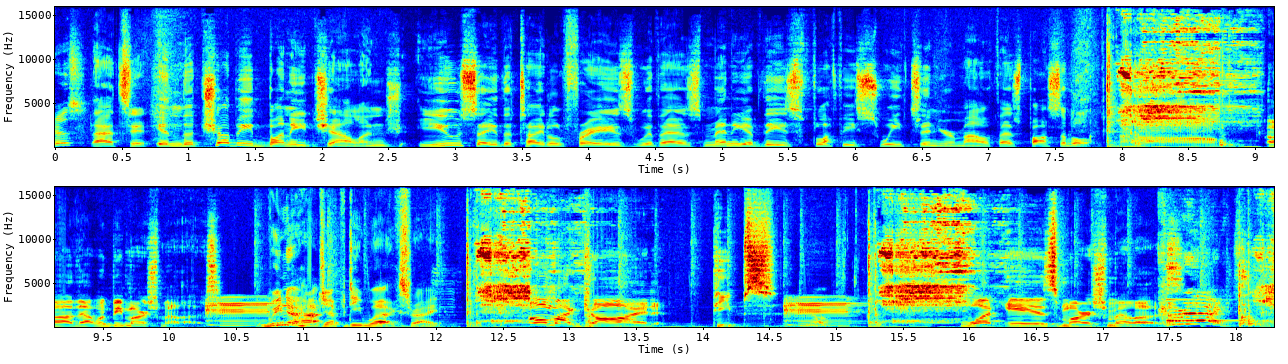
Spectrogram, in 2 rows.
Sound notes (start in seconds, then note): 7.7 buzzer rings; 10.2 buzzer; 14.6 buzzer rings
